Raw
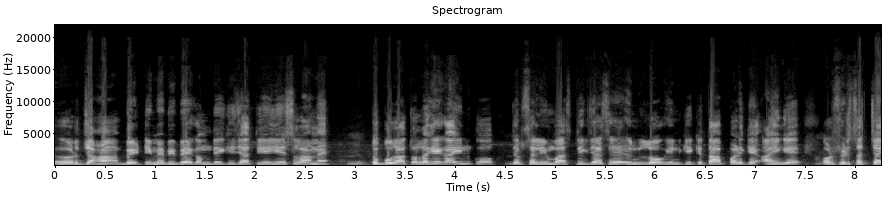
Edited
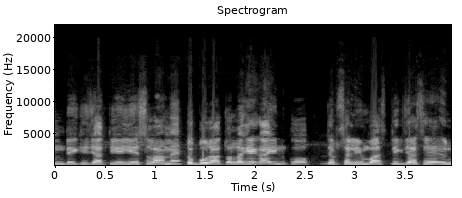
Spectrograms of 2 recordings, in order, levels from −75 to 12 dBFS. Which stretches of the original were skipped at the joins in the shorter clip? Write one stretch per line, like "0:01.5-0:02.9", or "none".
0:02.7-0:03.1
